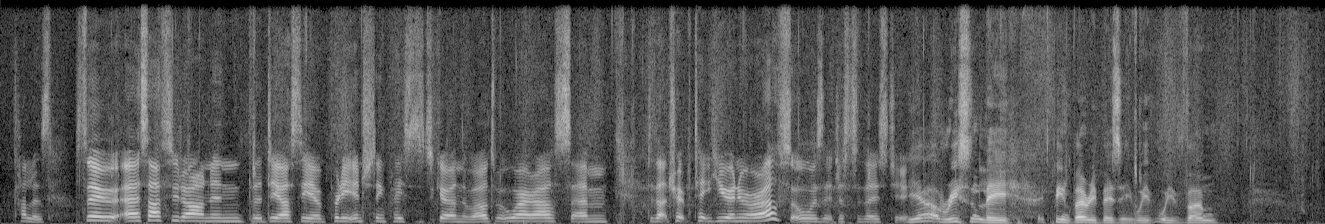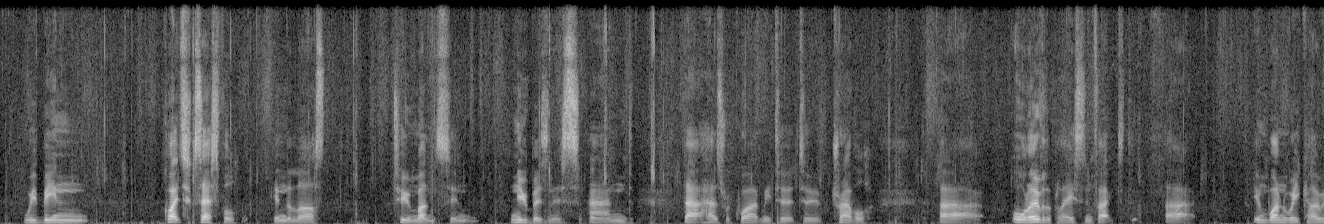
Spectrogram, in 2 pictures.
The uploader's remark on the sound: Walking around Ardington House in Oxfordshire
